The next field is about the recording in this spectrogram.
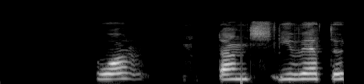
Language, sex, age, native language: Icelandic, male, 8, Icelandic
